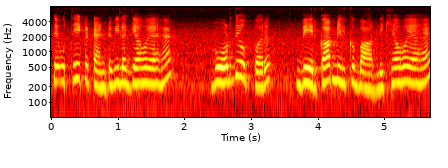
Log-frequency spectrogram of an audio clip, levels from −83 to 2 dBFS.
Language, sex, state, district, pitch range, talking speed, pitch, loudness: Punjabi, female, Punjab, Pathankot, 230-260 Hz, 180 wpm, 245 Hz, -18 LUFS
